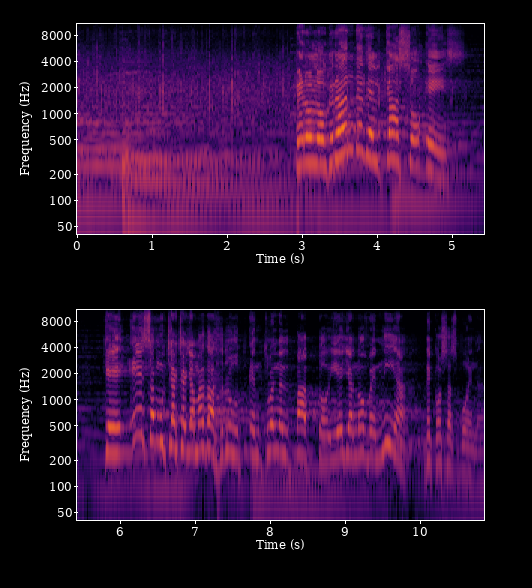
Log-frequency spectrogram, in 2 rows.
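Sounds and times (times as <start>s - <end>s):
audience applause: 0.0s - 5.0s
speech: 2.9s - 5.1s, 5.8s - 10.8s.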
